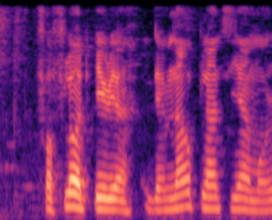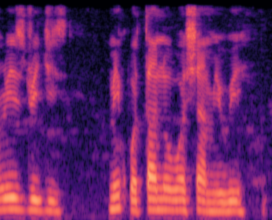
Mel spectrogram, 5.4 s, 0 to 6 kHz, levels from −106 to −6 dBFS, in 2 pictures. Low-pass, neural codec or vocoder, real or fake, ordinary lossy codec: 5.4 kHz; none; real; none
